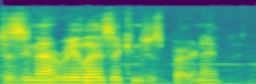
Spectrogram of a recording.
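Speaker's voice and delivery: hushed whispering. In a tabletop game, a player's character whispers to a fellow character. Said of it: "I'm gonna whisper over to Wildheart".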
